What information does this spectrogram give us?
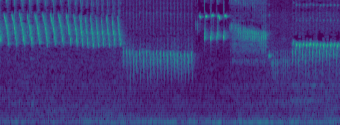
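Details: Canary delivering a fast high trill that drops into a lower rolling buzzy tour, then brief clipped notes and a resumed steady trill; soft background hum.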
